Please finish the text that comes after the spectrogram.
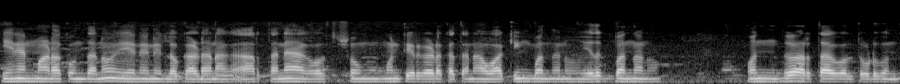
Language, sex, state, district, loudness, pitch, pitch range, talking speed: Kannada, male, Karnataka, Raichur, -16 LUFS, 130 Hz, 130-135 Hz, 105 wpm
